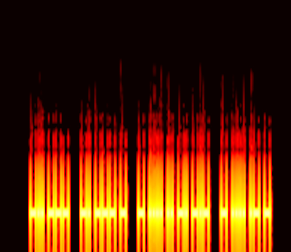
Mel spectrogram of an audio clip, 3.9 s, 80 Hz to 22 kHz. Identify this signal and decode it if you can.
Morse code, heard as a keyed tone, about 50 wpm, 700 Hz. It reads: DO NOT THINK THAT
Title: Sets of 4 Words 50wpm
